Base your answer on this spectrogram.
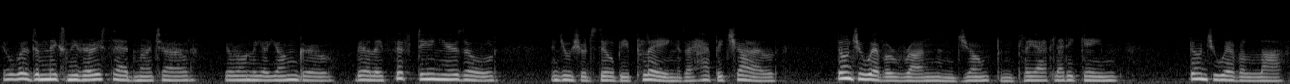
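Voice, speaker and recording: A woman's voice: medium pitch, fairly even intonation, moderate pace, close to an everyday voice. A woman playing a tender, anxious wealthy American mother, earnest and melodramatic in 1930s radio serial style. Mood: concerned. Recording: muffled old 1930s radio recording.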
